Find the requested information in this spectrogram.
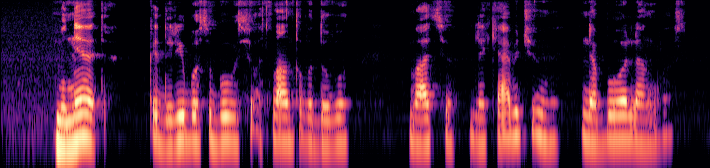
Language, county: Lithuanian, Vilnius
